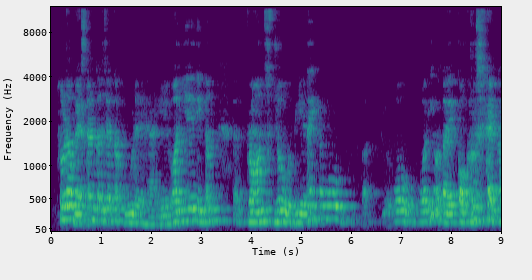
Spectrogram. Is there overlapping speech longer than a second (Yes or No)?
No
